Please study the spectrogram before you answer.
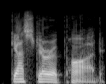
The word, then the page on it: gasteropod: American English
